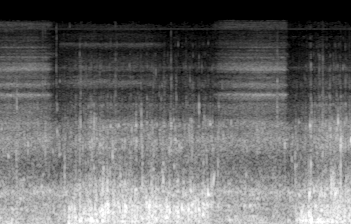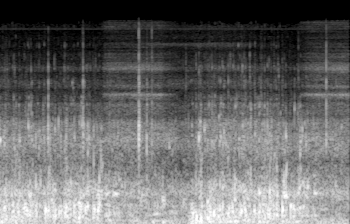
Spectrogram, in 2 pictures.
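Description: Underwater bubbling and gurgling water that swells in surges about every three and a half seconds, with a faint high hiss in the short lulls between them.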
